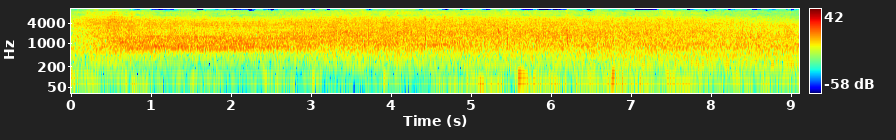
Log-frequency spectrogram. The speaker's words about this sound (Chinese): 所以接下来大家可以用一个热烈的掌声，谢谢易建东校长。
